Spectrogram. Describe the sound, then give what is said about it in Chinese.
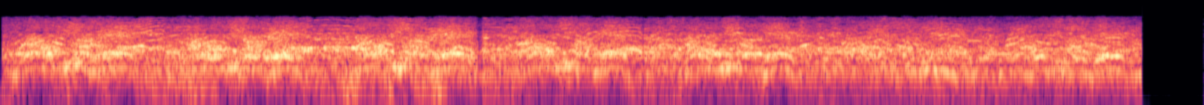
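An angry crowd of elderly protesters outside Zhongshan Park in Wuhan shouts slogans demanding their medical insurance money: many raised voices chant and yell together, loud and continuous, with a brief dip partway through. “那么愤怒的人群啊，都在高喊说还我医保钱。我们来听一下现场的声音。”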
